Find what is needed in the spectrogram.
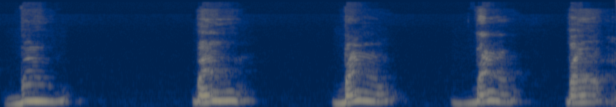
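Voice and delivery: high Pong blips; imitated game beeps. Host recalling sitting in front of Pong, imitated beeps. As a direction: mimic the high blips of an old video game.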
